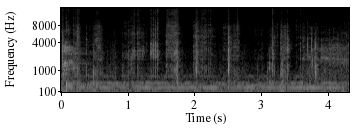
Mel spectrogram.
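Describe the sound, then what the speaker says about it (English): Scissors trimming leftover paper pad scraps, close and crisp, with a series of irregular snips and light paper rustling between the cuts. "I am just going to trim down this side to open this side up"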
